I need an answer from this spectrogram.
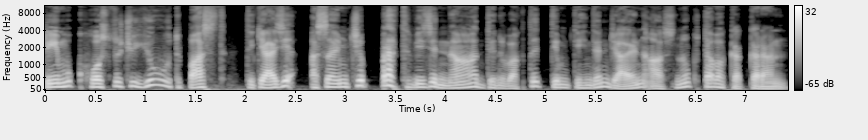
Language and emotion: Kashmiri, sad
